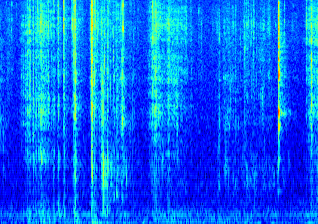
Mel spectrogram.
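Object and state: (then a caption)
Dry, crumbly soap bar. A utility knife blade cuts along the side of a solid cream dry laundry soap bar, shaving off crumbly flakes. It makes a steady dry, crackling scrape over a low rumble, with sharp bright clicks as pieces snap off, the loudest near the middle and again toward the end.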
